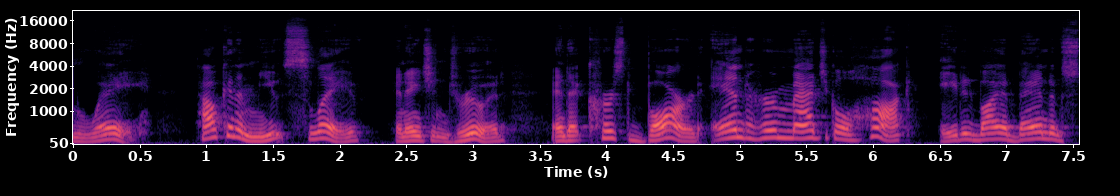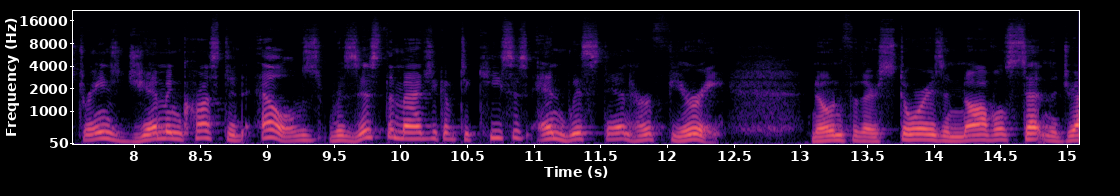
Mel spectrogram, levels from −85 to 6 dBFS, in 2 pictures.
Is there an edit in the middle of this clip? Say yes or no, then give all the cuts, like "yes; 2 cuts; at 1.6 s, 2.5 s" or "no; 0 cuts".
no; 0 cuts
